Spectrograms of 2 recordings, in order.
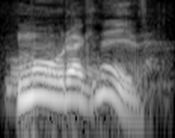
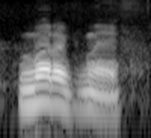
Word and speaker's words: Morakniv: Morakniv. Morakniv.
